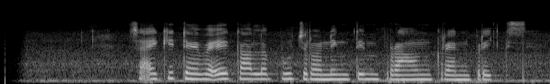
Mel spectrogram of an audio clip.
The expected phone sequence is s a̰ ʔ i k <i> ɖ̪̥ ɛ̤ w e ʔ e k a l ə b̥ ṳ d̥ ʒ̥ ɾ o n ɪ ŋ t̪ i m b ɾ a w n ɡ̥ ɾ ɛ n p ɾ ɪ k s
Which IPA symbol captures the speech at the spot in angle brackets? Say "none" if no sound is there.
i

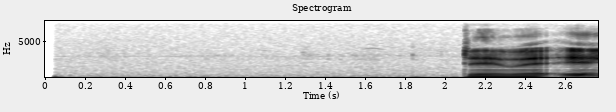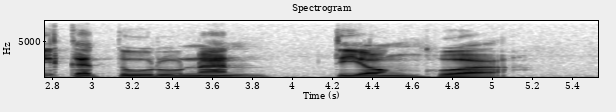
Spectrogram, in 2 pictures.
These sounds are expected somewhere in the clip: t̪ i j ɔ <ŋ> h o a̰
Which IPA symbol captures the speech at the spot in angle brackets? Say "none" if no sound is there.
ŋ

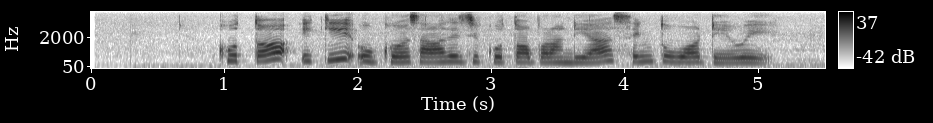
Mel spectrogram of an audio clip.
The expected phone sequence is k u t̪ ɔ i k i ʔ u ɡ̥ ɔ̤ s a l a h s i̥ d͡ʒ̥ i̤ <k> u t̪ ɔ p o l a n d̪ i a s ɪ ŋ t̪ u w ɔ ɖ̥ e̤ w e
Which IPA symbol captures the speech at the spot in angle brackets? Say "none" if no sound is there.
k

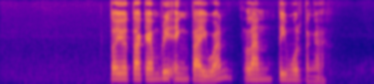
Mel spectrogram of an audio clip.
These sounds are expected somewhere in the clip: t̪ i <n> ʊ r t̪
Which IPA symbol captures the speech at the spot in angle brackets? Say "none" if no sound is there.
m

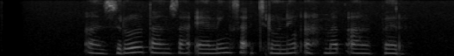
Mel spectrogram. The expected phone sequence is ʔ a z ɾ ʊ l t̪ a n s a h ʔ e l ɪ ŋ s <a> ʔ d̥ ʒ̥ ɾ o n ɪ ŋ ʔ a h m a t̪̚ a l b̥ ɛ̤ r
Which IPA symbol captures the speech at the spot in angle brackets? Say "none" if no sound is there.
a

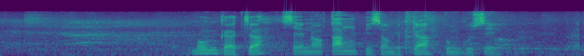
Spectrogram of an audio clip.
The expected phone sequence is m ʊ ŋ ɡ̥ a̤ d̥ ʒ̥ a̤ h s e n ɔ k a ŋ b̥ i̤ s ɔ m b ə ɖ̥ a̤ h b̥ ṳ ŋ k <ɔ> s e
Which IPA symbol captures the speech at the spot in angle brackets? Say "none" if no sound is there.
u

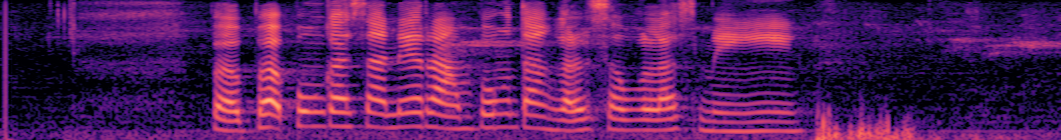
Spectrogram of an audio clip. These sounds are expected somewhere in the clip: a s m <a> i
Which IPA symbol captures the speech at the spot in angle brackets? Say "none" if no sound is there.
e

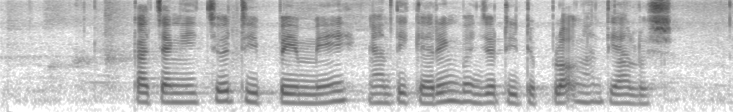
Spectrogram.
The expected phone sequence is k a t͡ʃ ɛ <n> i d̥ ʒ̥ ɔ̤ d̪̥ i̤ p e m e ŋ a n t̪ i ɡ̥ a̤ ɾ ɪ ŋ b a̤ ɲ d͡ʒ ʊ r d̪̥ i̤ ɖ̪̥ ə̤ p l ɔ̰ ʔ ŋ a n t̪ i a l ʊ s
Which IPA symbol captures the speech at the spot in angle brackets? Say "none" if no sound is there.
ŋ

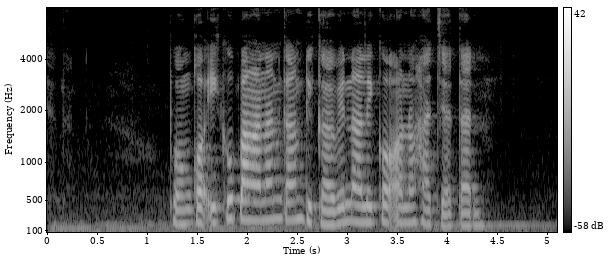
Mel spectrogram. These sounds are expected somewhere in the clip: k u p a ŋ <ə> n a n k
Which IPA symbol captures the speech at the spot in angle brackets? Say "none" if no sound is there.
a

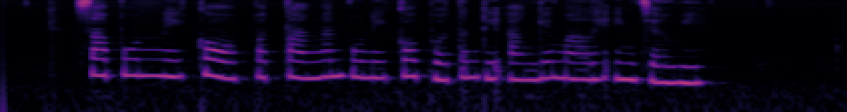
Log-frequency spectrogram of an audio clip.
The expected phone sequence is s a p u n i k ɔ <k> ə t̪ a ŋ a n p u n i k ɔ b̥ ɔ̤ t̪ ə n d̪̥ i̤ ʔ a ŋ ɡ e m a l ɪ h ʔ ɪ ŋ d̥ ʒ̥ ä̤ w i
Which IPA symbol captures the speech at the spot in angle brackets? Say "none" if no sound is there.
p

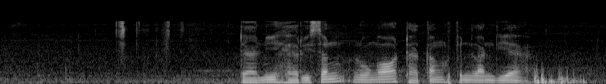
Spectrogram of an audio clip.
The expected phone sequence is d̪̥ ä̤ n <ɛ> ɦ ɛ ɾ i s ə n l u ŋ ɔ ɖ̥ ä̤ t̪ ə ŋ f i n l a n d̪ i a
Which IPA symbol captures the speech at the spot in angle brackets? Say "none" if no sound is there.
i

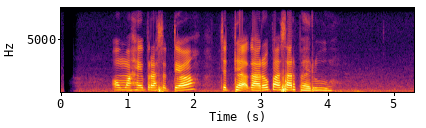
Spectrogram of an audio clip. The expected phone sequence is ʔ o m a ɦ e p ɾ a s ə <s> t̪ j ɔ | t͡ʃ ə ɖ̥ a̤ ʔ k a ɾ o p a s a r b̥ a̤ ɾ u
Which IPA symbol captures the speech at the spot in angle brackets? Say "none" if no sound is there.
none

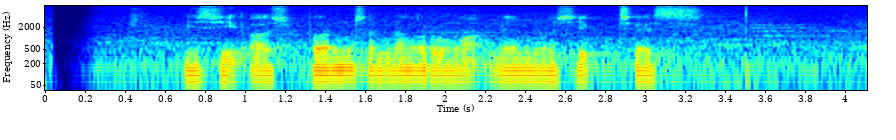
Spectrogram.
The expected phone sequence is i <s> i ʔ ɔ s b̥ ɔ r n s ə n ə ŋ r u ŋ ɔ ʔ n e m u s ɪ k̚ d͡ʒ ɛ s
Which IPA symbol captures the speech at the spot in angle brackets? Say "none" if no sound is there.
s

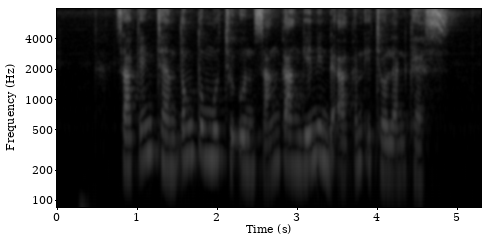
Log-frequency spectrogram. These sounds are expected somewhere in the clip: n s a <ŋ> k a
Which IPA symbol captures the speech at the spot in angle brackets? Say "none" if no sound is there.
ŋ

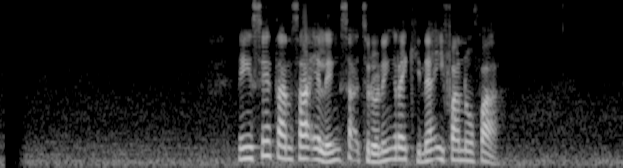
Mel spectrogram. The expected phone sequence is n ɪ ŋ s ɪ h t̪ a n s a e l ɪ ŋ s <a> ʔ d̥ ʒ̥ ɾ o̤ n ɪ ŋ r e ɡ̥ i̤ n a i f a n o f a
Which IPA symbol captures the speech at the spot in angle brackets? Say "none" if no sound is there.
a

